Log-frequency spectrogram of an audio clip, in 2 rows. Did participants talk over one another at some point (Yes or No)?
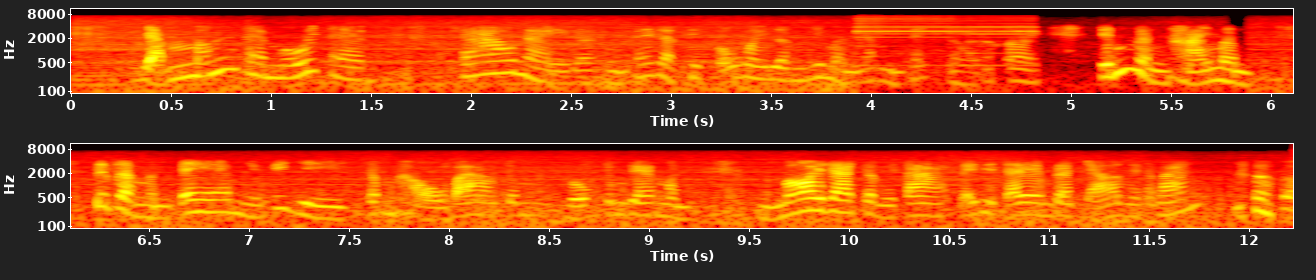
No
